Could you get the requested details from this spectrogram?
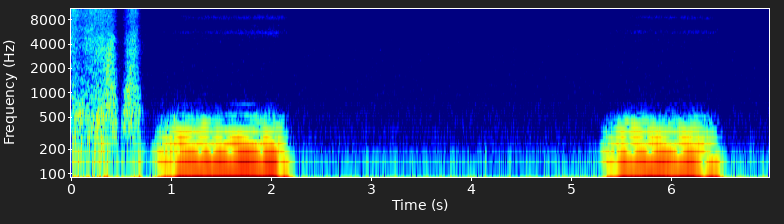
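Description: Two long, low, buzzing snores on breathing in, about four seconds apart, with quiet between them. Ordinary snoring.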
